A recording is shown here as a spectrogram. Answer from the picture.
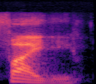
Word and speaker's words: Feige: is what is it, Fahey or whatever that guy? Kevin Feige. Everyone seems to get his name wrong, and I'm like, Sure, it's Feige.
